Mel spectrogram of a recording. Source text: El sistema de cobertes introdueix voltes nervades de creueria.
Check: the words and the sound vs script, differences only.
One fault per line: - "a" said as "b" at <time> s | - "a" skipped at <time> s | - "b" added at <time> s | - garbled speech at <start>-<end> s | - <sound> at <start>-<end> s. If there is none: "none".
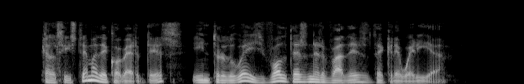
none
